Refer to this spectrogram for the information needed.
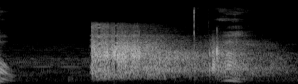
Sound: gunshot

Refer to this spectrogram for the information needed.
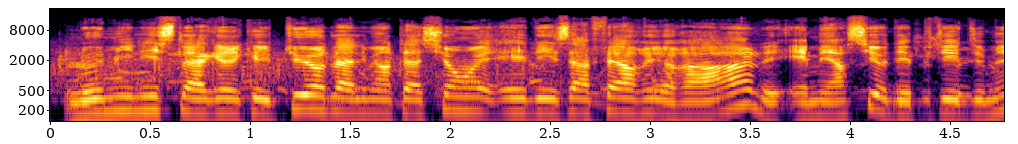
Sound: some Applause

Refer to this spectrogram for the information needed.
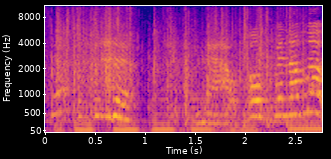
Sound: laughs

